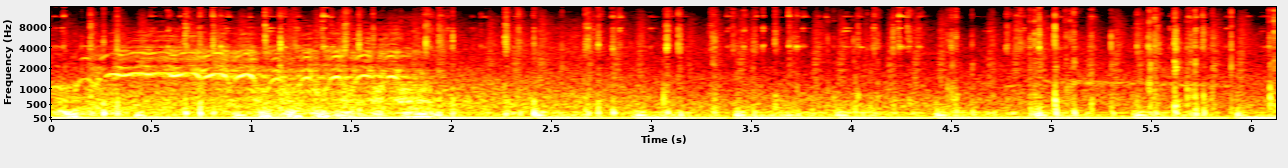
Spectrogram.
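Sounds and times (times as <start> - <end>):
horse whinnying: 0.0 - 2.0
horse hooves clip-clopping: 0.0 - 6.1.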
